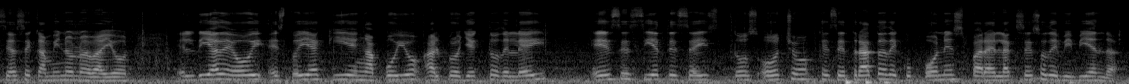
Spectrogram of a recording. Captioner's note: speaking in spanish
